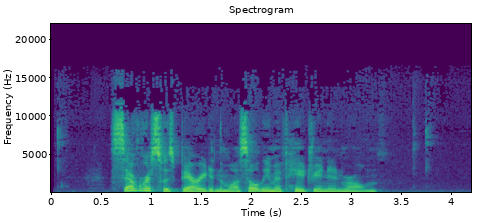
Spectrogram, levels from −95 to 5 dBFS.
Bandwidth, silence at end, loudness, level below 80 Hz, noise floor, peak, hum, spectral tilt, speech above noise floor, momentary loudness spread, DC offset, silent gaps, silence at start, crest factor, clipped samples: 15 kHz; 0.95 s; -18 LUFS; -62 dBFS; -58 dBFS; -2 dBFS; none; -4 dB/octave; 40 dB; 9 LU; under 0.1%; none; 0.6 s; 18 dB; under 0.1%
